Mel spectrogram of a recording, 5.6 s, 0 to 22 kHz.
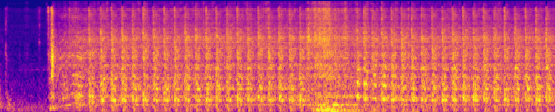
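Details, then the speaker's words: Mercedes R107 300 SL, crank-no-start, fairly new Bosch leads: steady rhythmic cranking about three beats a second that never catches; spark probe shows only intermittent spark, distributor cap suspected. "okay I don't know if you could see on the camera then but we was getting a spark intermittently"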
